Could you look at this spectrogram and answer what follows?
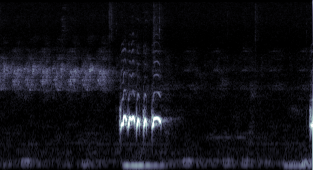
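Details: Female local zebra dove calling a male, as a lure: a thin high buzzing sound at first, then one quick burst of loud stuttering coos, with the start of another phrase at the end.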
